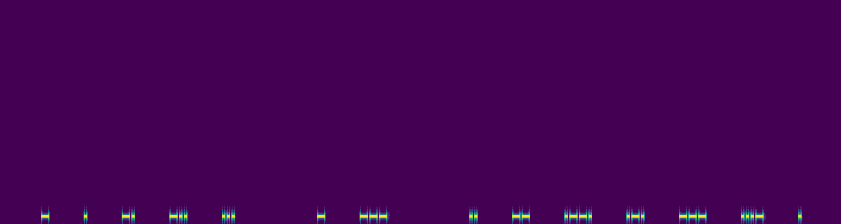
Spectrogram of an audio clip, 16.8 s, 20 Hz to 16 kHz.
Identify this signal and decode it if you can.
Morse code, heard as a keyed tone, about 25 wpm, spaced as for 10 wpm, 600 Hz. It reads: TENDS TO IMPROVE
